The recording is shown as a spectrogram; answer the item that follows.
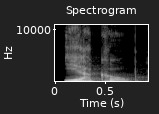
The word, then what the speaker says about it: Yaakov: The J is not in there. It's Yaakov.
